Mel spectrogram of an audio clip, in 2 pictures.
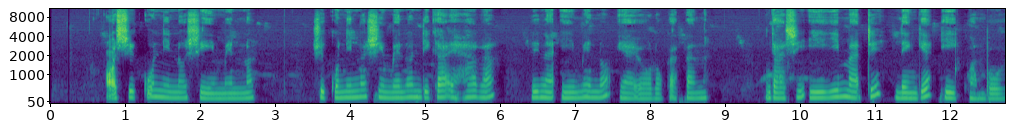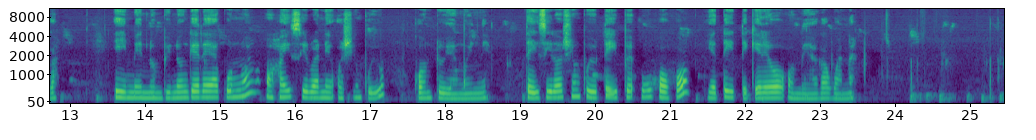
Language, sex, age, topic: Oshiwambo, female, 18-24, agriculture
